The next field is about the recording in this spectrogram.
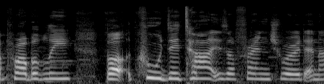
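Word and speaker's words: coup d'état: I know you say coup d'etat probably, but coup d'etat is a French word, and I'm fluent in French, unfortunately, so... yeah, the French don't pronounce the P.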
